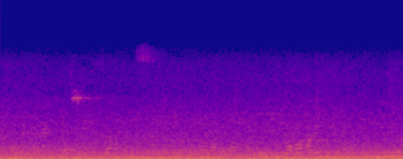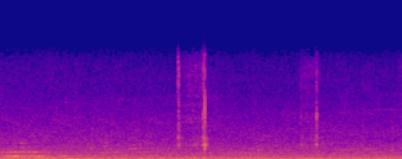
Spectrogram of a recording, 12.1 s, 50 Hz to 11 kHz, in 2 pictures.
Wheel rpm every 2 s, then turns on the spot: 0, 0, 0, 0, 0, 0.
none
